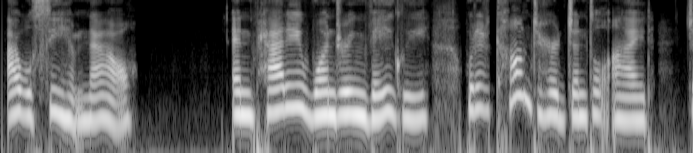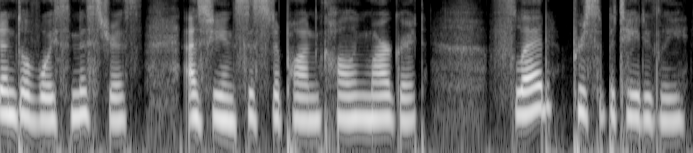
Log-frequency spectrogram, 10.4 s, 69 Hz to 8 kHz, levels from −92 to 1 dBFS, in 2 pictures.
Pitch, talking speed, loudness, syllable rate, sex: 220 Hz, 145 wpm, -18 LUFS, 5.7 syllables/s, female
